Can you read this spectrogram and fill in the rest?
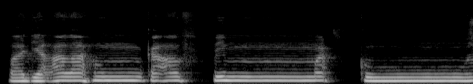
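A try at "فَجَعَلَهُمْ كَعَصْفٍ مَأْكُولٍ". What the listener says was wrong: Faja'alah ka langsung diputus. Biarkan anginnya keluar.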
